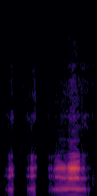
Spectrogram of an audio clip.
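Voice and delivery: soft, low chuckle at their expense; mocking laugh. Shown as a demonstration. Host laughing at Biden voters, soft mocking laugh. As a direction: laugh quietly in their face. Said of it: "I'm laughing at you".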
